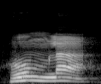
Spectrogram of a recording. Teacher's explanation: Mim mati bertemu dengan lam, hum la, jadi jelas terang karena izhar safawi.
